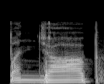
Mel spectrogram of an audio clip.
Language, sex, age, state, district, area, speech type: Hindi, male, 60+, Rajasthan, Jaipur, urban, spontaneous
